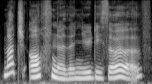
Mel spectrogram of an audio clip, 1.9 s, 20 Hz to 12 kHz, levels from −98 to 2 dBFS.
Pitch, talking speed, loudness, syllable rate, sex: 215 Hz, 160 wpm, -17 LUFS, 5.1 syllables/s, female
